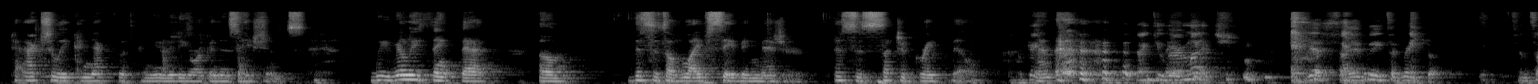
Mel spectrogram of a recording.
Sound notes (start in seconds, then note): 10.4 laughs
